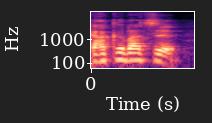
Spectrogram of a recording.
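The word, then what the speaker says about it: 学閥: 자이바츠, 재벌의 자이바츠, 학벌의 가크바츠, 파벌의 하바츠.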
